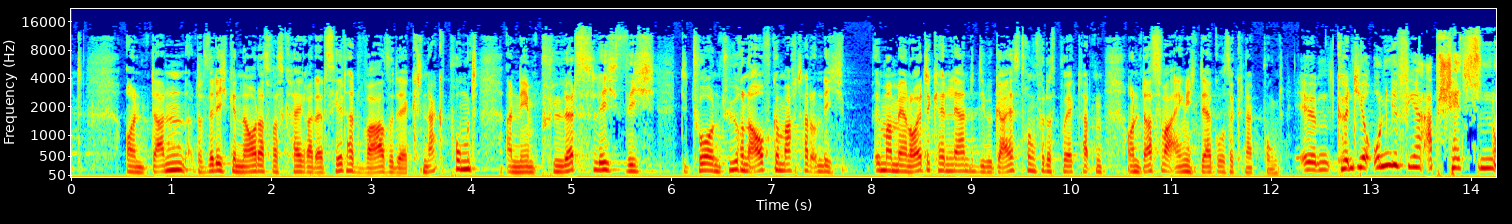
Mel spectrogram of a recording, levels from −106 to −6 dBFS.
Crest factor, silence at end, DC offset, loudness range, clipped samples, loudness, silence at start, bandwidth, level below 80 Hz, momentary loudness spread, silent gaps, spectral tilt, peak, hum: 16 dB; 0 s; 1%; 2 LU; under 0.1%; -18 LUFS; 0 s; 15 kHz; -54 dBFS; 10 LU; none; -4.5 dB/octave; -2 dBFS; none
